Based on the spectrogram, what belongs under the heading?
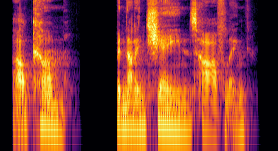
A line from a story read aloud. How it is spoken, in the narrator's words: he snarled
